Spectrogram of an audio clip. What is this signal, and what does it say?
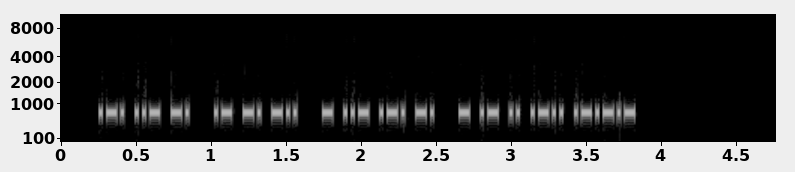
Morse code, heard as a keyed tone, about 50 wpm, 700 Hz. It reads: RUN AND TURN TAIL.
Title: Sentences from Top 1000 Words - Review Part 3 - 50wpm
